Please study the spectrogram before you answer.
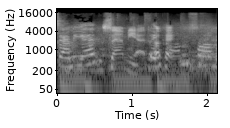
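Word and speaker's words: Samoyed: How would you actually pronounce it? It's Samied.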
